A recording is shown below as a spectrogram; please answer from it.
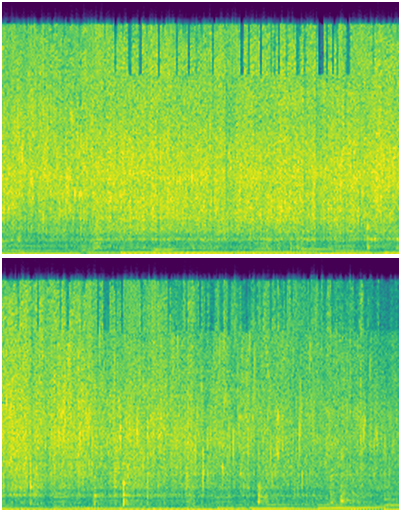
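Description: Onion and curry leaves frying in hot oil for a lentil and bottle gourd kootu give a steady, loud, close sizzle that runs unbroken throughout, with a few faint stirring knocks and no voices.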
